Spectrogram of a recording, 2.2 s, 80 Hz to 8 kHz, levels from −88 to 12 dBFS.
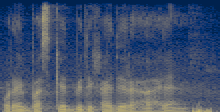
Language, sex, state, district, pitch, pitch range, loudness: Hindi, male, Arunachal Pradesh, Papum Pare, 115 Hz, 110-115 Hz, -18 LUFS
